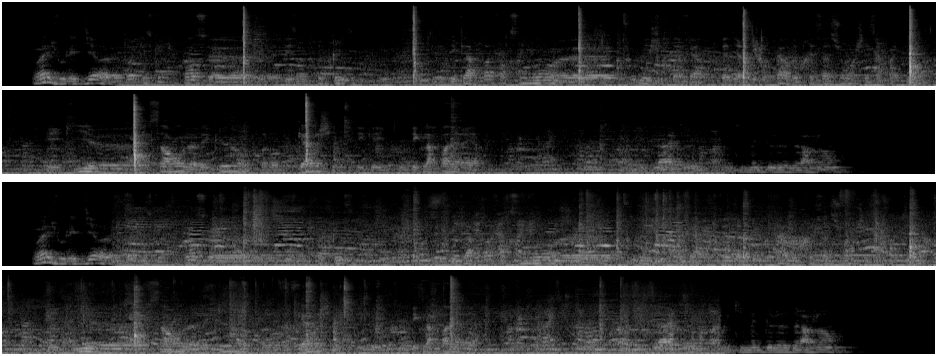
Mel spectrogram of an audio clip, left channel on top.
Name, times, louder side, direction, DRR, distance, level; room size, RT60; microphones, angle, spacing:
voice 1, 0.3-14.2, equal, ahead, 0.4 m, -40 dB
sound 1, 1.1-16.5, right 5 dB, 85° right, 0.3 m, -38 dB
sound 2, 2.2-13.7, left 6 dB, 60° left, 0.4 m, -40 dB
voice 2, 15.1-17.8, right 3 dB, 65° right, 0.7 m, -42 dB
3.8 x 3.8 x 3.7 m
head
